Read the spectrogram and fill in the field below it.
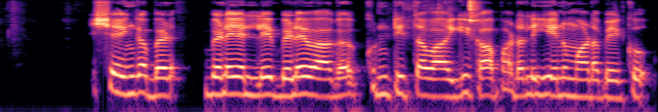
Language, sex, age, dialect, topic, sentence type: Kannada, male, 18-24, Central, agriculture, question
